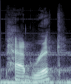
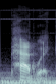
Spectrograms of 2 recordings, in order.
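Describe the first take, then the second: First: The second syllable starts with an R sound. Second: The second syllable starts with a W sound. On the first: The speaker calls it right. "Actually, it's Padrick" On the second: The speaker calls it wrong. "another name that I pronounced wrong"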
